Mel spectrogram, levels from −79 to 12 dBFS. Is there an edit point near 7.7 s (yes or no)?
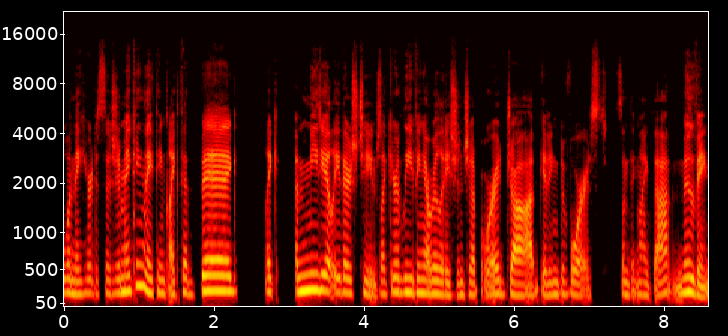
no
